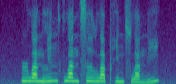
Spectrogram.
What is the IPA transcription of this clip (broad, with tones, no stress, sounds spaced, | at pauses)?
ɻ w a˥˧ n l i˥˧ n k w a˥˧ n s ɹ̩˥˧ l w ä˥˩ pʰ i˧˥ n s w a̰˨˩ n i˥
